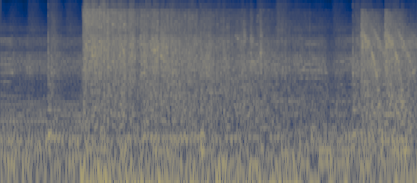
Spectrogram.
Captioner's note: explosion booms; gun blasting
